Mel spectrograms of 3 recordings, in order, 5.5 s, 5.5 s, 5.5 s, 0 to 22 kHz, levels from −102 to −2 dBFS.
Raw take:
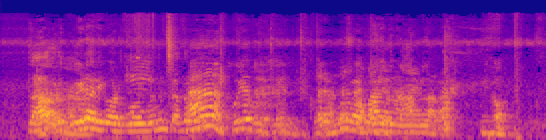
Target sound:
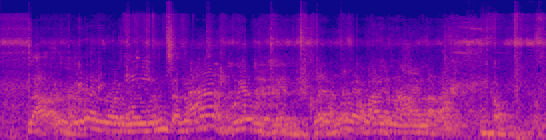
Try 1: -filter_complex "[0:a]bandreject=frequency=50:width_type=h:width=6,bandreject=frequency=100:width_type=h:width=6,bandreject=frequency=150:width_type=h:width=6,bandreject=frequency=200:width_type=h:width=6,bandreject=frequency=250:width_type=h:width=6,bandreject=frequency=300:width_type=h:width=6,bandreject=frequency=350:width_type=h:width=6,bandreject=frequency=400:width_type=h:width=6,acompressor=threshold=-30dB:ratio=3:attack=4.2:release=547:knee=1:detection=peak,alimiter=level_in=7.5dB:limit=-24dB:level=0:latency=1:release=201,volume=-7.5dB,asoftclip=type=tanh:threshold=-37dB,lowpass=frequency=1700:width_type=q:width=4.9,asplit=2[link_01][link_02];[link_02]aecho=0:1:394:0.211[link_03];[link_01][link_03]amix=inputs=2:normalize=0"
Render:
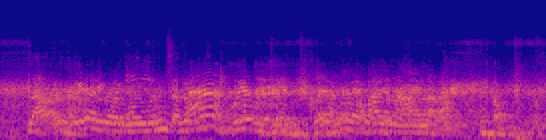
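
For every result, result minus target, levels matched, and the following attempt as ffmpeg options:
2,000 Hz band +8.0 dB; downward compressor: peak gain reduction +6.5 dB
-filter_complex "[0:a]bandreject=frequency=50:width_type=h:width=6,bandreject=frequency=100:width_type=h:width=6,bandreject=frequency=150:width_type=h:width=6,bandreject=frequency=200:width_type=h:width=6,bandreject=frequency=250:width_type=h:width=6,bandreject=frequency=300:width_type=h:width=6,bandreject=frequency=350:width_type=h:width=6,bandreject=frequency=400:width_type=h:width=6,acompressor=threshold=-30dB:ratio=3:attack=4.2:release=547:knee=1:detection=peak,alimiter=level_in=7.5dB:limit=-24dB:level=0:latency=1:release=201,volume=-7.5dB,asoftclip=type=tanh:threshold=-37dB,asplit=2[link_01][link_02];[link_02]aecho=0:1:394:0.211[link_03];[link_01][link_03]amix=inputs=2:normalize=0"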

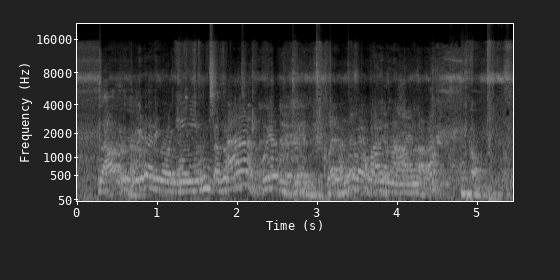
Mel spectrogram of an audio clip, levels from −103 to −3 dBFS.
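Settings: downward compressor: peak gain reduction +6.5 dB
-filter_complex "[0:a]bandreject=frequency=50:width_type=h:width=6,bandreject=frequency=100:width_type=h:width=6,bandreject=frequency=150:width_type=h:width=6,bandreject=frequency=200:width_type=h:width=6,bandreject=frequency=250:width_type=h:width=6,bandreject=frequency=300:width_type=h:width=6,bandreject=frequency=350:width_type=h:width=6,bandreject=frequency=400:width_type=h:width=6,acompressor=threshold=-20dB:ratio=3:attack=4.2:release=547:knee=1:detection=peak,alimiter=level_in=7.5dB:limit=-24dB:level=0:latency=1:release=201,volume=-7.5dB,asoftclip=type=tanh:threshold=-37dB,asplit=2[link_01][link_02];[link_02]aecho=0:1:394:0.211[link_03];[link_01][link_03]amix=inputs=2:normalize=0"

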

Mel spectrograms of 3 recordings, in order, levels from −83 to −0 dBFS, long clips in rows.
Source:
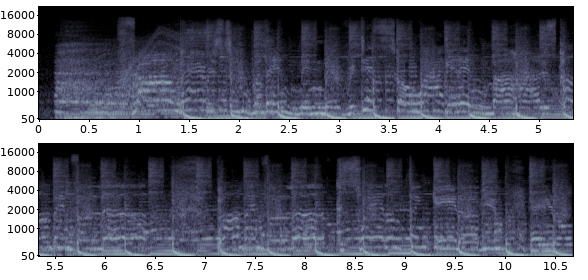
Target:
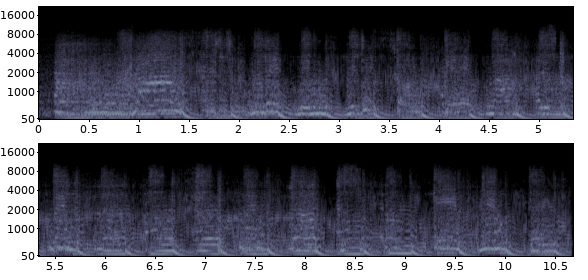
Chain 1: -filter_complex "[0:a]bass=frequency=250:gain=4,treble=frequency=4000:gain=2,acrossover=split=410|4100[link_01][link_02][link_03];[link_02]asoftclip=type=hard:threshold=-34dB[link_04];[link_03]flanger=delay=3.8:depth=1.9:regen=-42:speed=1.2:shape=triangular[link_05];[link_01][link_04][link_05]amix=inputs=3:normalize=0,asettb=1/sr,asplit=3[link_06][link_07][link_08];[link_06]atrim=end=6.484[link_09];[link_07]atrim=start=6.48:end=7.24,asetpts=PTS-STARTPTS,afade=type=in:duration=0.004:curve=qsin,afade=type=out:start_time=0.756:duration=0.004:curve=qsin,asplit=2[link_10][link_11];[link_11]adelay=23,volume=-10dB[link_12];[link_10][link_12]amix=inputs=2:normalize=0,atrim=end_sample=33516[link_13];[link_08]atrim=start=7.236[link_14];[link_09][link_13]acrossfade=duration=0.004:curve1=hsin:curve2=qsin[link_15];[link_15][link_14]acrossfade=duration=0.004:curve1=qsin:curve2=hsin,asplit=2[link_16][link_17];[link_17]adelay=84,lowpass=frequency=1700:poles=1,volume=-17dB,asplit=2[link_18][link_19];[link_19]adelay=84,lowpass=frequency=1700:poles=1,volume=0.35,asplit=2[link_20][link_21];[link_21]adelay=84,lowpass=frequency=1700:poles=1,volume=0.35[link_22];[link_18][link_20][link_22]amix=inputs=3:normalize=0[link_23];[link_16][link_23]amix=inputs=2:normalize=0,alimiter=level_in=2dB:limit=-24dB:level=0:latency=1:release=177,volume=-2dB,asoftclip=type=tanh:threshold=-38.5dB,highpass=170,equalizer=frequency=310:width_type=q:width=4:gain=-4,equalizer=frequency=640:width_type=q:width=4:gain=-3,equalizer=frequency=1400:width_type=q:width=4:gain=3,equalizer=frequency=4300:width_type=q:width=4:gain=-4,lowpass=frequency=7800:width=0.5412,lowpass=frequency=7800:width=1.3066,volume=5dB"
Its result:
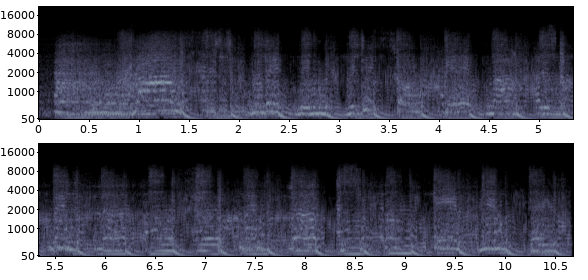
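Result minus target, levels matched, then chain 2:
hard clipping: distortion −6 dB
-filter_complex "[0:a]bass=frequency=250:gain=4,treble=frequency=4000:gain=2,acrossover=split=410|4100[link_01][link_02][link_03];[link_02]asoftclip=type=hard:threshold=-40dB[link_04];[link_03]flanger=delay=3.8:depth=1.9:regen=-42:speed=1.2:shape=triangular[link_05];[link_01][link_04][link_05]amix=inputs=3:normalize=0,asettb=1/sr,asplit=3[link_06][link_07][link_08];[link_06]atrim=end=6.484[link_09];[link_07]atrim=start=6.48:end=7.24,asetpts=PTS-STARTPTS,afade=type=in:duration=0.004:curve=qsin,afade=type=out:start_time=0.756:duration=0.004:curve=qsin,asplit=2[link_10][link_11];[link_11]adelay=23,volume=-10dB[link_12];[link_10][link_12]amix=inputs=2:normalize=0,atrim=end_sample=33516[link_13];[link_08]atrim=start=7.236[link_14];[link_09][link_13]acrossfade=duration=0.004:curve1=hsin:curve2=qsin[link_15];[link_15][link_14]acrossfade=duration=0.004:curve1=qsin:curve2=hsin,asplit=2[link_16][link_17];[link_17]adelay=84,lowpass=frequency=1700:poles=1,volume=-17dB,asplit=2[link_18][link_19];[link_19]adelay=84,lowpass=frequency=1700:poles=1,volume=0.35,asplit=2[link_20][link_21];[link_21]adelay=84,lowpass=frequency=1700:poles=1,volume=0.35[link_22];[link_18][link_20][link_22]amix=inputs=3:normalize=0[link_23];[link_16][link_23]amix=inputs=2:normalize=0,alimiter=level_in=2dB:limit=-24dB:level=0:latency=1:release=177,volume=-2dB,asoftclip=type=tanh:threshold=-38.5dB,highpass=170,equalizer=frequency=310:width_type=q:width=4:gain=-4,equalizer=frequency=640:width_type=q:width=4:gain=-3,equalizer=frequency=1400:width_type=q:width=4:gain=3,equalizer=frequency=4300:width_type=q:width=4:gain=-4,lowpass=frequency=7800:width=0.5412,lowpass=frequency=7800:width=1.3066,volume=5dB"

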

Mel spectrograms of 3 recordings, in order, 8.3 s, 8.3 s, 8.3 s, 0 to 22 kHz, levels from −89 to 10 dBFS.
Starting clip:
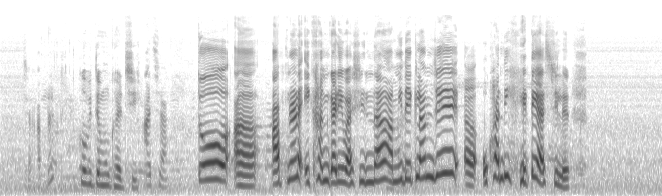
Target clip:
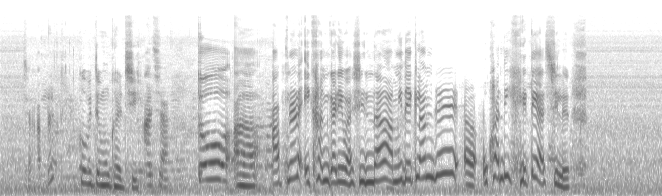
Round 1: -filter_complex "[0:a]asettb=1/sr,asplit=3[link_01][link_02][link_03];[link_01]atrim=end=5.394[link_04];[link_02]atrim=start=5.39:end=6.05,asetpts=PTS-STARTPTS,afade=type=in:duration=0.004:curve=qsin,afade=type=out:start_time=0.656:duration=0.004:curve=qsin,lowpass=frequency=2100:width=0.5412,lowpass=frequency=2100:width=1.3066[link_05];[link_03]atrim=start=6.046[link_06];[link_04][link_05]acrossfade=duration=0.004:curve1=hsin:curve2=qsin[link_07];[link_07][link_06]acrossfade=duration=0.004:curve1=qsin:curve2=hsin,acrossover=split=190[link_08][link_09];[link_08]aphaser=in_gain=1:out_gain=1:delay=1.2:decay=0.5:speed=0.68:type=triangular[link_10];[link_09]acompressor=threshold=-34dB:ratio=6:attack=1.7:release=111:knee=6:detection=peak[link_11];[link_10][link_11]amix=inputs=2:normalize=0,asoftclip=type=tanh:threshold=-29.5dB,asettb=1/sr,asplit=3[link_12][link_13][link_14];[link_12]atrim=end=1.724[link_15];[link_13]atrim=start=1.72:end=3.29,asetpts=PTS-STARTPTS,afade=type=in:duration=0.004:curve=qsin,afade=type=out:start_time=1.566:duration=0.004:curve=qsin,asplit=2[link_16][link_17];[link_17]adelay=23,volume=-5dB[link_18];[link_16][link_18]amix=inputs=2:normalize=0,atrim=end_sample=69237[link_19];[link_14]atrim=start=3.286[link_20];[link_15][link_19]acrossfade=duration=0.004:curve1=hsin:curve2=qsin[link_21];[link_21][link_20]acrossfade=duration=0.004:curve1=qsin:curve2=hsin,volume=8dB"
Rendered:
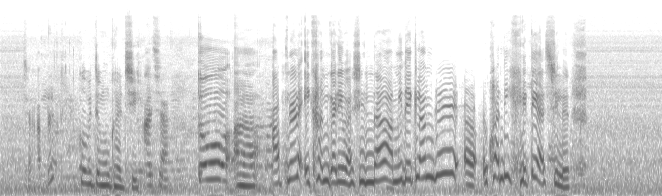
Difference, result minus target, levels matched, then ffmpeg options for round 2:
soft clipping: distortion +17 dB
-filter_complex "[0:a]asettb=1/sr,asplit=3[link_01][link_02][link_03];[link_01]atrim=end=5.394[link_04];[link_02]atrim=start=5.39:end=6.05,asetpts=PTS-STARTPTS,afade=type=in:duration=0.004:curve=qsin,afade=type=out:start_time=0.656:duration=0.004:curve=qsin,lowpass=frequency=2100:width=0.5412,lowpass=frequency=2100:width=1.3066[link_05];[link_03]atrim=start=6.046[link_06];[link_04][link_05]acrossfade=duration=0.004:curve1=hsin:curve2=qsin[link_07];[link_07][link_06]acrossfade=duration=0.004:curve1=qsin:curve2=hsin,acrossover=split=190[link_08][link_09];[link_08]aphaser=in_gain=1:out_gain=1:delay=1.2:decay=0.5:speed=0.68:type=triangular[link_10];[link_09]acompressor=threshold=-34dB:ratio=6:attack=1.7:release=111:knee=6:detection=peak[link_11];[link_10][link_11]amix=inputs=2:normalize=0,asoftclip=type=tanh:threshold=-19dB,asettb=1/sr,asplit=3[link_12][link_13][link_14];[link_12]atrim=end=1.724[link_15];[link_13]atrim=start=1.72:end=3.29,asetpts=PTS-STARTPTS,afade=type=in:duration=0.004:curve=qsin,afade=type=out:start_time=1.566:duration=0.004:curve=qsin,asplit=2[link_16][link_17];[link_17]adelay=23,volume=-5dB[link_18];[link_16][link_18]amix=inputs=2:normalize=0,atrim=end_sample=69237[link_19];[link_14]atrim=start=3.286[link_20];[link_15][link_19]acrossfade=duration=0.004:curve1=hsin:curve2=qsin[link_21];[link_21][link_20]acrossfade=duration=0.004:curve1=qsin:curve2=hsin,volume=8dB"

